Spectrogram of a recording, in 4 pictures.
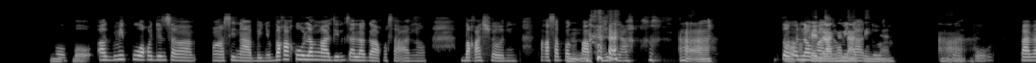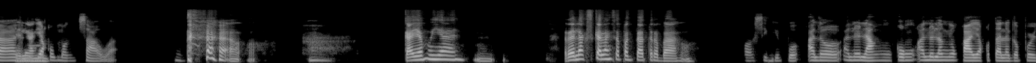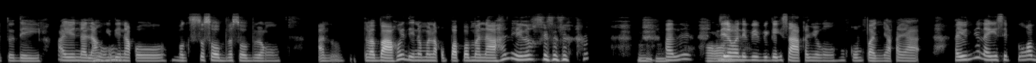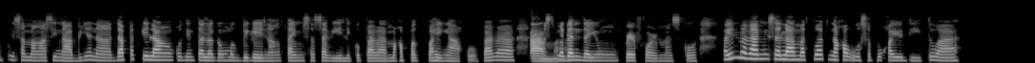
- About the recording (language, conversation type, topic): Filipino, advice, Paano ako makapagtatakda ng malinaw na hangganan sa oras ng trabaho upang maiwasan ang pagkasunog?
- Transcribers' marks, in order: other background noise; laugh; chuckle; laugh; sigh; chuckle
